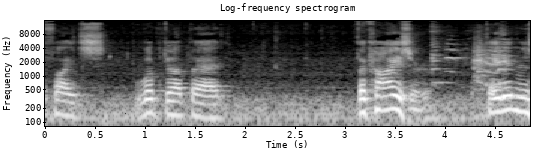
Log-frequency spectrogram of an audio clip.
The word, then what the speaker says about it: Caesar: nice M so therefore the Romans didn't say Hail Caesar they said hail Kaiser and then the Germans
